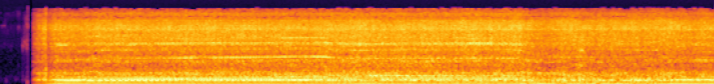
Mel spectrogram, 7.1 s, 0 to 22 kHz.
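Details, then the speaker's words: Commer van with 2.3 turbo on road test after new in-tank fuel pump and four fresh spark plugs: smooth, even engine note pulling cleanly, no stumble; misfire gone, performance much improved. "I am back at the house the misfire is definitely gone performance as well is much improved"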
